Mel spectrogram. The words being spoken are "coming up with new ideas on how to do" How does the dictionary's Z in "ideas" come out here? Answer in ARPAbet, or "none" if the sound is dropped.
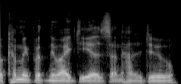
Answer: Z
